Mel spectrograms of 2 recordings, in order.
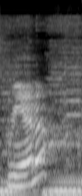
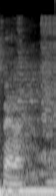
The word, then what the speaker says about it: Benna: Her name is Brianna. Or, Benna. Benna, it's Benna. I said it wrong.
